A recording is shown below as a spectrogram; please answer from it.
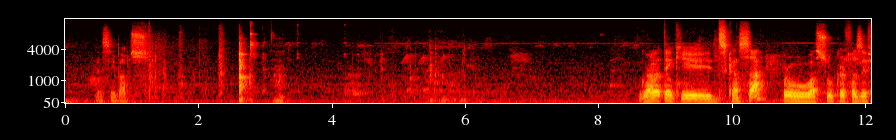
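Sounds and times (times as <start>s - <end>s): faint handling noise: 1.1s - 2.5s.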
